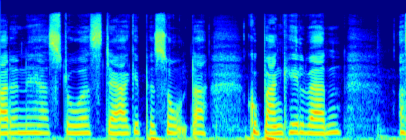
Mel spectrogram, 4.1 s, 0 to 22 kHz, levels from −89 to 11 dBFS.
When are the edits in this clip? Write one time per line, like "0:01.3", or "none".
none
